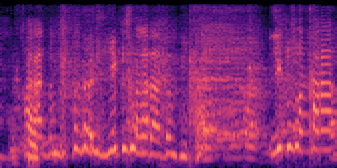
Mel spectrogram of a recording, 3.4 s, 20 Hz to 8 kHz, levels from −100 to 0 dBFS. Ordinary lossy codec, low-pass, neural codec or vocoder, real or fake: AAC, 48 kbps; 7.2 kHz; codec, 44.1 kHz, 2.6 kbps, SNAC; fake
